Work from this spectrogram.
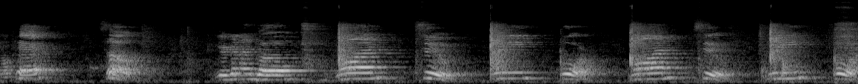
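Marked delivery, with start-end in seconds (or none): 2.2-8.5 even, steady count for the heartbeat group; steady counted beat. Shown as a demonstration. Teacher showing the heartbeat group a steady count. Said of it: "that's what I'm gonna have the heartbeat do".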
